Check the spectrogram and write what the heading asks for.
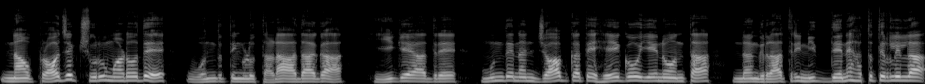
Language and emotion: Kannada, fearful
